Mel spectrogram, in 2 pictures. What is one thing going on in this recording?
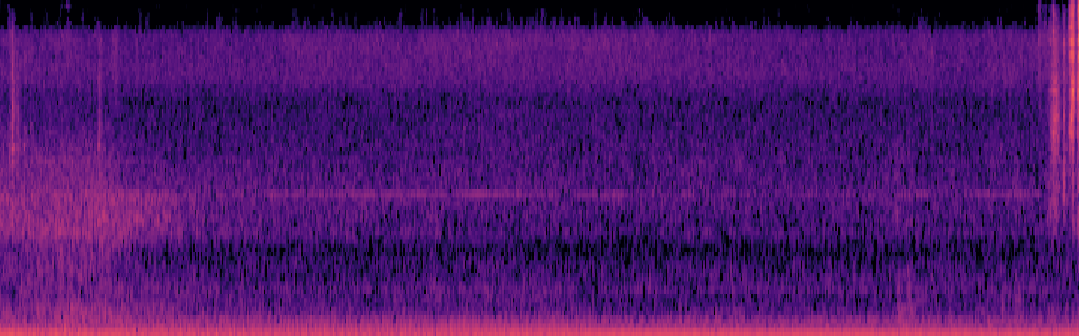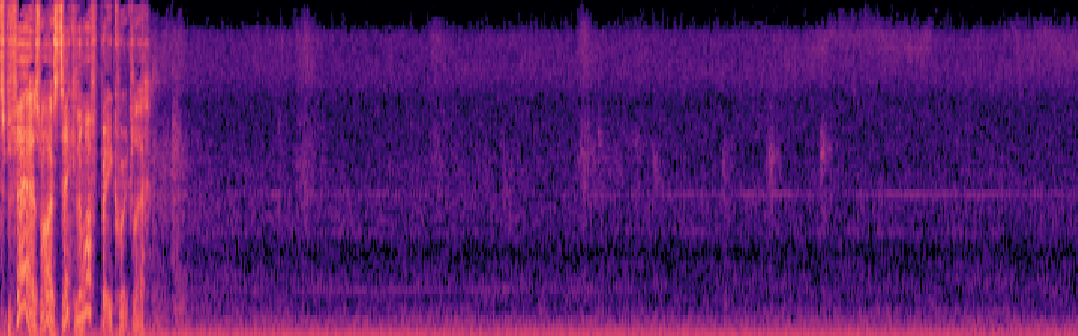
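A truck engine idles steadily with a low hum.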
